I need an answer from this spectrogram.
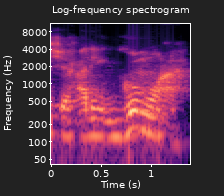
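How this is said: The surname begins with a hard g sound.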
